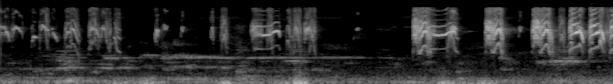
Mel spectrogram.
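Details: Sogon song in response to another sogon: scattered high chirps at first, then loud, twisting whistled notes in quick clusters toward the end, over a faint steady tone and low noise.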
